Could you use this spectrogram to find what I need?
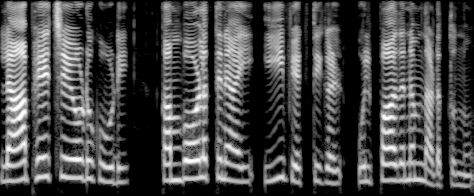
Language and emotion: Malayalam, neutral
